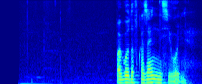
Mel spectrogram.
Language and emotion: Russian, neutral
